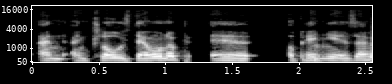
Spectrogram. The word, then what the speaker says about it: Openda: should have went and and closed down up opinia is that how you pronounce his openda yeah and and openda sorry and and then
